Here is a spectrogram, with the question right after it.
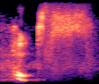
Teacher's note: Hope ends with p, which is voiceless. So we're going to add an S onto it.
